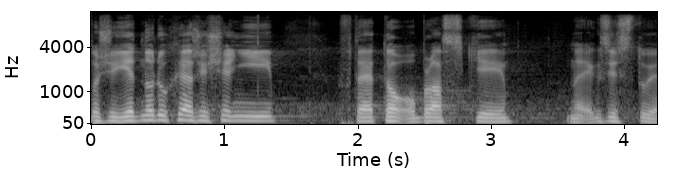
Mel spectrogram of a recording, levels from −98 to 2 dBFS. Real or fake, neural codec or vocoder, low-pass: real; none; 10.8 kHz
